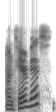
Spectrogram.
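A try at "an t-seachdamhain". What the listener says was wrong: Anteravish. Anteravish. Okay, yeah, so the S just disappeared. Yeah, and note that in the original word, the SE, I'll just remind us of the pronunciation, the SE and also the SI is pronounced as if it's an SH.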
